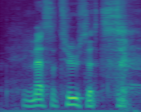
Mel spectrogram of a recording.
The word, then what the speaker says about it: Massachusetts: Massa skjuter, nej, jag kan inte uttala det. – Massachusetts.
